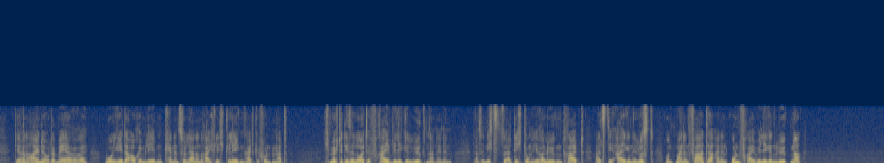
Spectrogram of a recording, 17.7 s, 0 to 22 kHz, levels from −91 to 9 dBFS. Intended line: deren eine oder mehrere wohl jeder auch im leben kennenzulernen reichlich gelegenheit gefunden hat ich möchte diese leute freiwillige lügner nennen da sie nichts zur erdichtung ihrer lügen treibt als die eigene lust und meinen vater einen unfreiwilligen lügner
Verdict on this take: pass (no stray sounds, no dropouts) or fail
pass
